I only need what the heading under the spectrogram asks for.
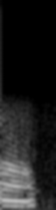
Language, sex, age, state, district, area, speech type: Telugu, female, 60+, Andhra Pradesh, Kadapa, rural, conversation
